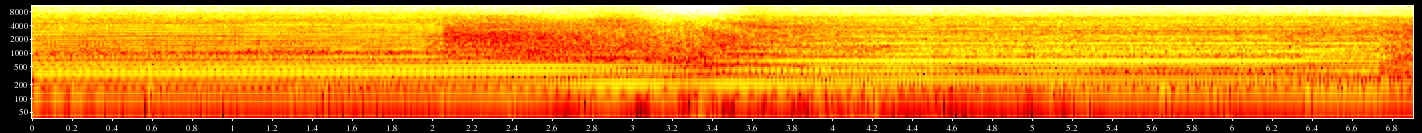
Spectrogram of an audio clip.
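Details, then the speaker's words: Stihl FS56 residential string trimmer in tall grass, revving up as string shortens on a fence post. Steady high buzzing at full throttle, stepping cleanly with line length; runs strong and healthy. "That's actually a little better right there for that especially for that taller stuff."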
